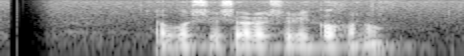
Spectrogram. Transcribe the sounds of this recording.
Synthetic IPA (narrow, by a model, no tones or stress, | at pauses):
ɔ̰bɔsːɔsɔɹasɔɹikɔkʰɔnʊ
